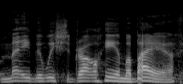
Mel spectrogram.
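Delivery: put-on blend of Scottish and rural Southern accent. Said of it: "hit notes of Scottish and redneck in the same accent".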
